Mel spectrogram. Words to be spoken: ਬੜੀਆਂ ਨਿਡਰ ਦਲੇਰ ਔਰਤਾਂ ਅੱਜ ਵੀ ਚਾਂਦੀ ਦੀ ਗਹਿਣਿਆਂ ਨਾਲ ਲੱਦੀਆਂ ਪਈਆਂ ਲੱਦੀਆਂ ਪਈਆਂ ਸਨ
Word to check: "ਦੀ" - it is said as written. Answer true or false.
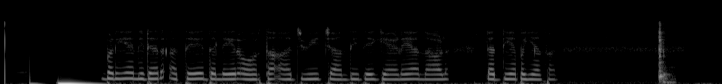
false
